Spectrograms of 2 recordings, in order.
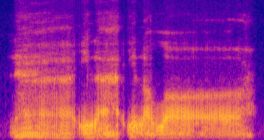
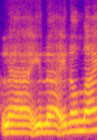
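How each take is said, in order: First: It is said slowly and gently. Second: It is said hurriedly, pushing the listener.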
